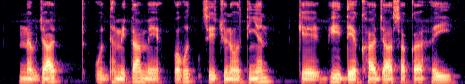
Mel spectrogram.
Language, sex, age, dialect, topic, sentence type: Magahi, male, 18-24, Western, banking, statement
